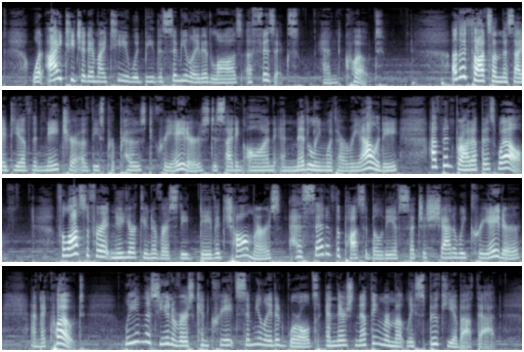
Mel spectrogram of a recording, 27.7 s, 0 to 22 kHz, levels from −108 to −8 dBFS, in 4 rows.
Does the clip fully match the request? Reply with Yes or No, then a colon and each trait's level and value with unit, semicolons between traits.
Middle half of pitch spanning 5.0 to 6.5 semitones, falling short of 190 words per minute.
Yes: wide, 5.5 semitones; average, 160 wpm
